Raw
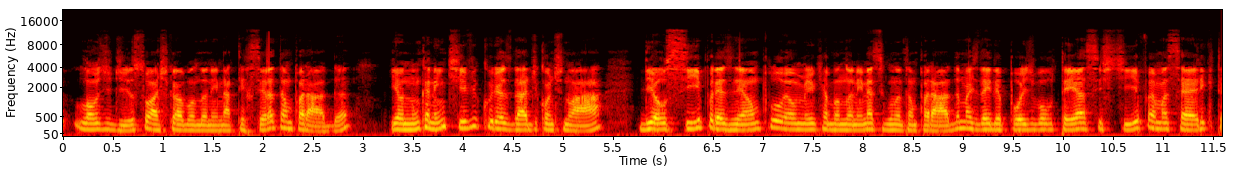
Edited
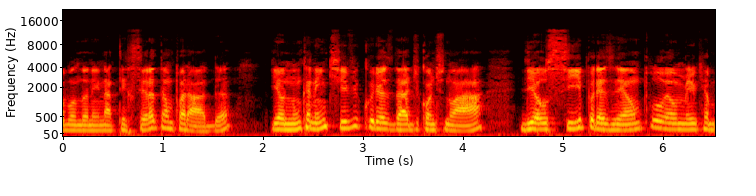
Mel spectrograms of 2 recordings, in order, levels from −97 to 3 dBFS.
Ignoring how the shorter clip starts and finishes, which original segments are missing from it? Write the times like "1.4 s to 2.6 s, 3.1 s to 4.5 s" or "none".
none

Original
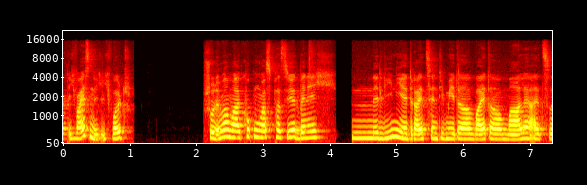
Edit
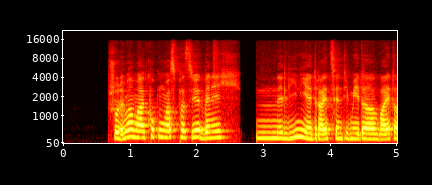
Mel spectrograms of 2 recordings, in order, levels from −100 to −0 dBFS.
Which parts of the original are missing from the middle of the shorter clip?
none

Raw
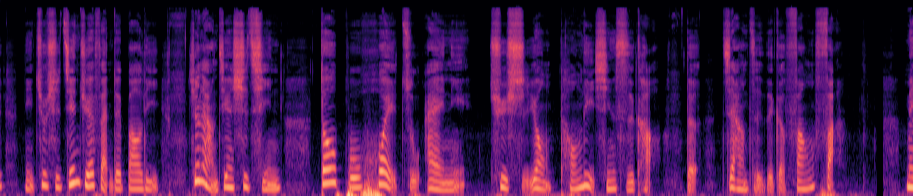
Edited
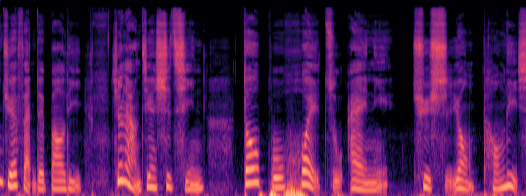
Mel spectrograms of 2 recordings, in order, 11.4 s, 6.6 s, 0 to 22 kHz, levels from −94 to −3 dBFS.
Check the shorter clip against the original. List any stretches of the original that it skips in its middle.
none

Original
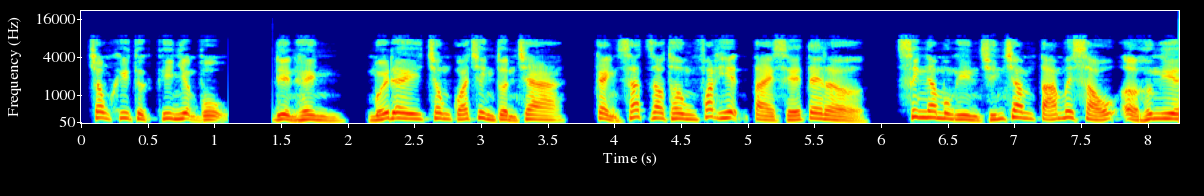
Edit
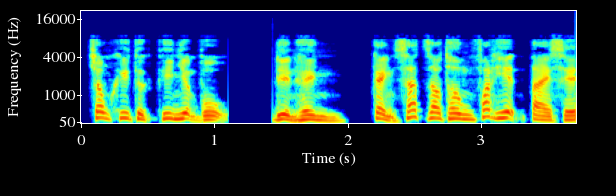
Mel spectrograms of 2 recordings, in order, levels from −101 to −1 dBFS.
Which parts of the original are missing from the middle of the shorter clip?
2.1 s to 3.7 s

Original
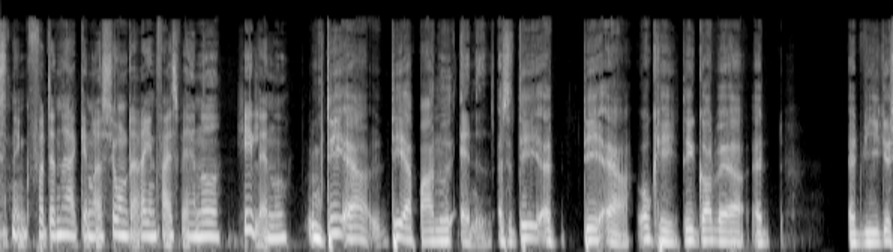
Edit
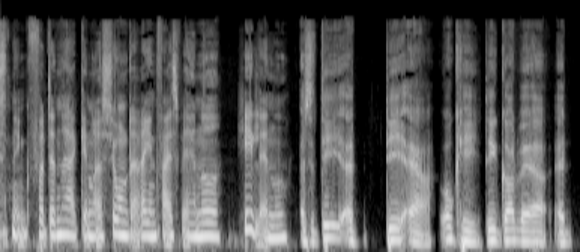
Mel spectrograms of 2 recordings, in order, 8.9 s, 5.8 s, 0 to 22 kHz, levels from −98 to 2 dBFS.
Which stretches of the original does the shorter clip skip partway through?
2.9 s to 4.9 s

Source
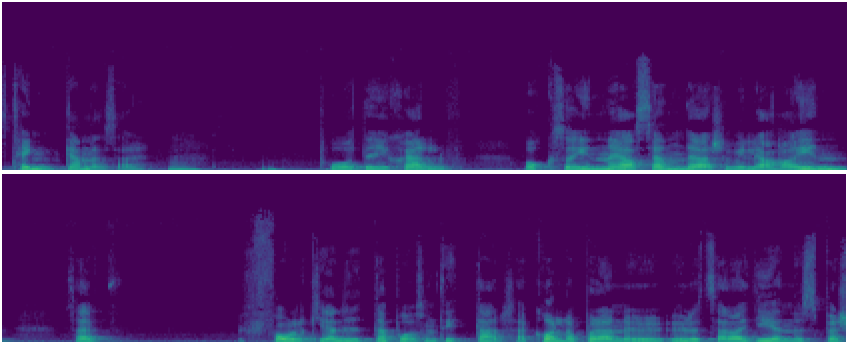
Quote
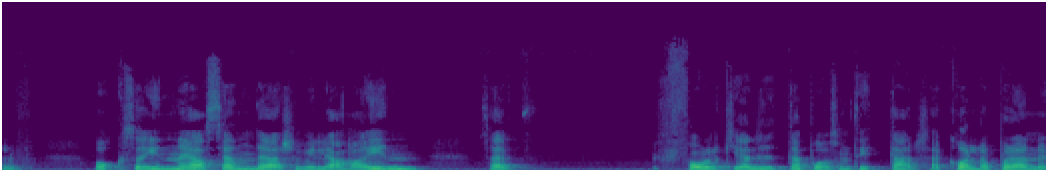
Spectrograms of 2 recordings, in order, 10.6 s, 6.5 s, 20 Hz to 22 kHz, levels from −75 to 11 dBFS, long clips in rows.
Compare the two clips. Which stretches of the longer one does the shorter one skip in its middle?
none

